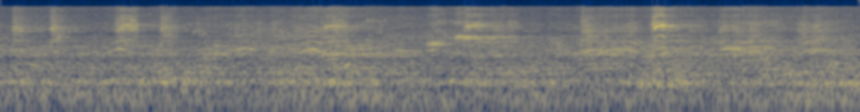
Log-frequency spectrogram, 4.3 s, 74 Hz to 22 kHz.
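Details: Huge flocks of lesser snow geese flying and swirling down to the wetlands of George C. Reifel Migratory Bird Sanctuary, Delta, BC, their wintering ground, on March 24, 2011: a dense chorus of many overlapping nasal, yelping honks with no pause.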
